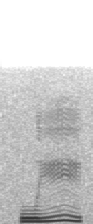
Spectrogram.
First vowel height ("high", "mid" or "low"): high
